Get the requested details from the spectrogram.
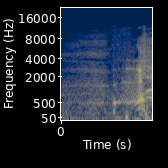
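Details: Adult male political correspondent, live on air during a news broadcast, breaks off mid-answer with a single abrupt, harsh burst of air, a cough; he apologises.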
